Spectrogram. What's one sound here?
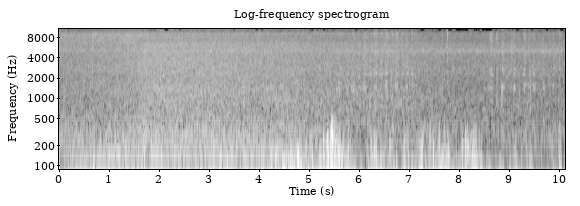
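A knife chops at a bamboo stem.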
